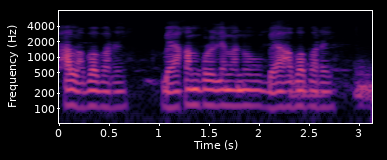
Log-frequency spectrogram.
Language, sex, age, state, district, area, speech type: Assamese, male, 30-45, Assam, Morigaon, rural, spontaneous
